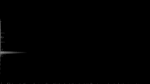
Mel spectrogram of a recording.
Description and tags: Kelon Xylophone Recorded with single Neumann U-87. Very bright with sharp attack (as Kelon tends to be). Cuts through a track like a hot knife through chocolate.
